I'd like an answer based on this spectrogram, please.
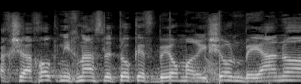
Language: Hebrew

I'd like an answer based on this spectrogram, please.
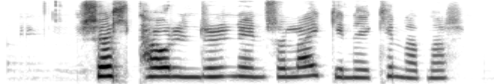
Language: Icelandic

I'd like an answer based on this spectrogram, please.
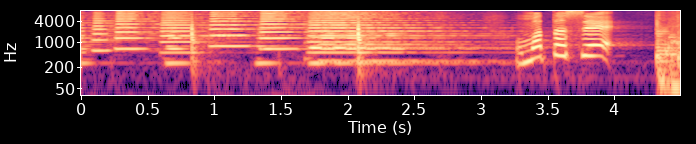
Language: Japanese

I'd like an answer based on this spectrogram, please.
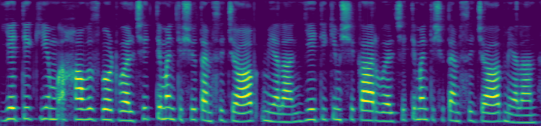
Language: Kashmiri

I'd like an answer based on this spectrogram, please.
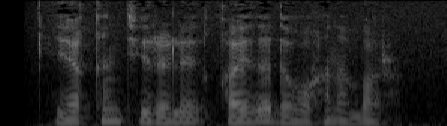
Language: Bashkir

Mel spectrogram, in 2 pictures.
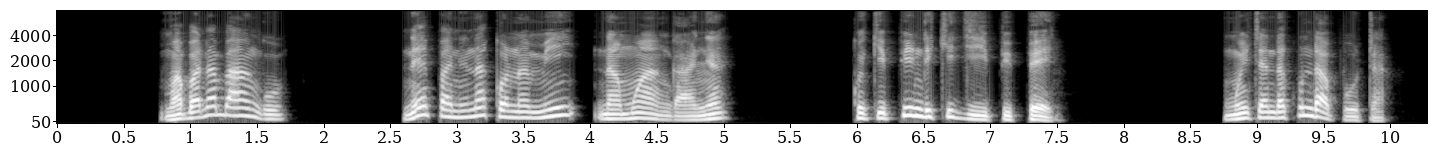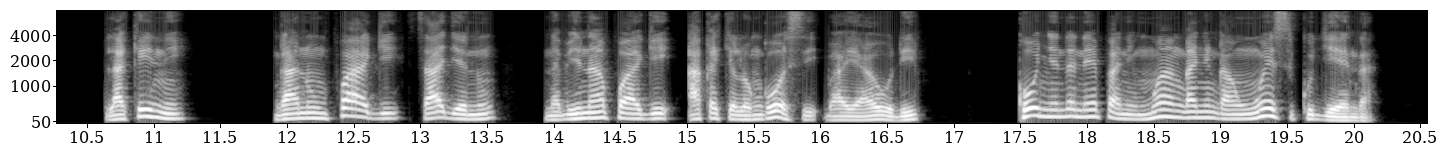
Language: Matengo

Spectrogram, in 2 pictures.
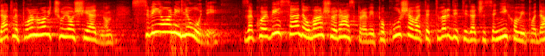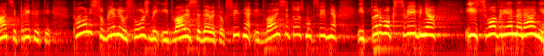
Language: Croatian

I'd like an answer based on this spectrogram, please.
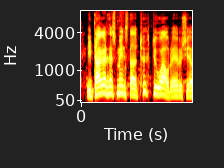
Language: Icelandic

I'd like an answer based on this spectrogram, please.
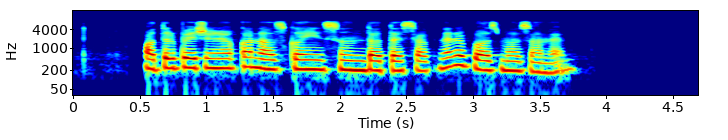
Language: Armenian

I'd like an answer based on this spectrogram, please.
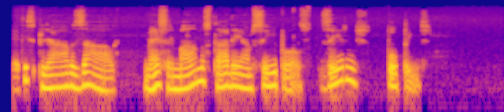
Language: Latvian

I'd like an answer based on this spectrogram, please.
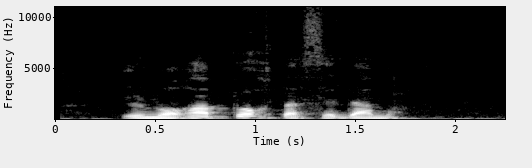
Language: French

